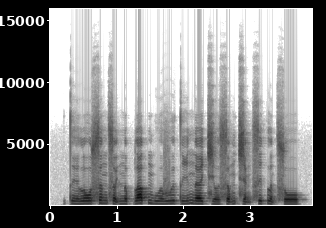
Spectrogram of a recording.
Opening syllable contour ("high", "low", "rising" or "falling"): low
